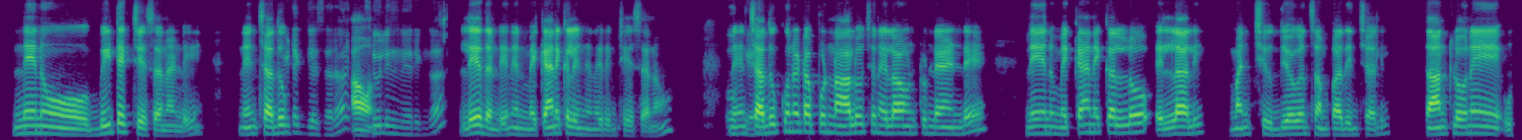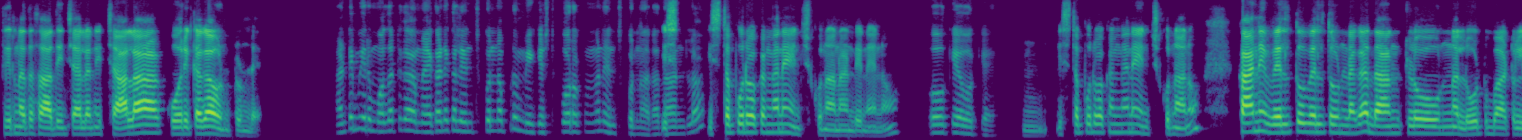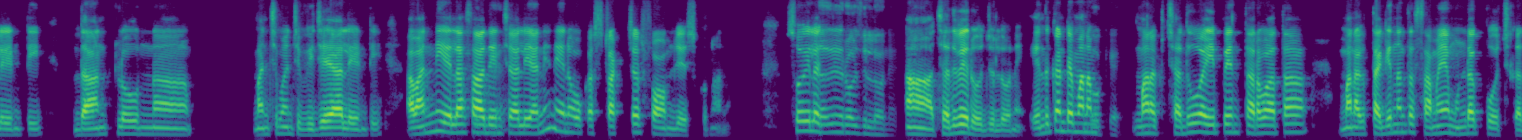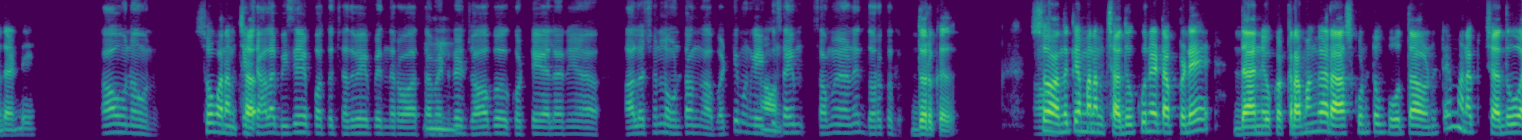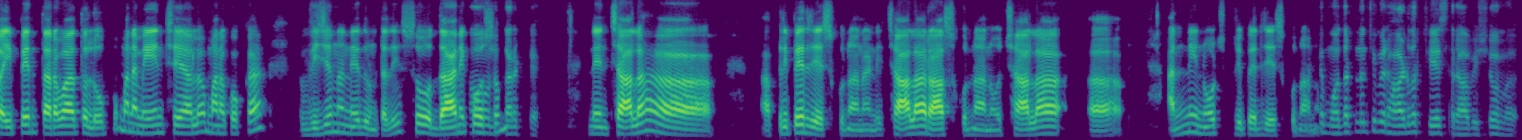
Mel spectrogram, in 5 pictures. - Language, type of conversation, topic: Telugu, podcast, కెరీర్ మార్పు గురించి ఆలోచించినప్పుడు మీ మొదటి అడుగు ఏమిటి?
- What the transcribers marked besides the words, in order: in English: "బీటెక్"; in English: "బీటెక్"; tapping; in English: "సివిల్"; in English: "మెకానికల్ ఇంజినీరింగ్"; in English: "మెకానికల్‌లో"; in English: "మెకానికల్"; in English: "స్ట్రక్చర్ ఫార్మ్"; in English: "సో"; in English: "సో"; in English: "బిజి"; in English: "జాబ్"; in English: "సో"; in English: "విజన్"; in English: "సో"; in English: "ప్రిపేర్"; in English: "నోట్స్ ప్రిపేర్"; in English: "హార్డ్ వర్క్"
